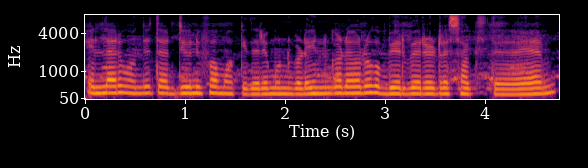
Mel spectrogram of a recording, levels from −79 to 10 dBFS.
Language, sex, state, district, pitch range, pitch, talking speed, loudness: Kannada, female, Karnataka, Shimoga, 200-225 Hz, 210 Hz, 140 wpm, -14 LUFS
